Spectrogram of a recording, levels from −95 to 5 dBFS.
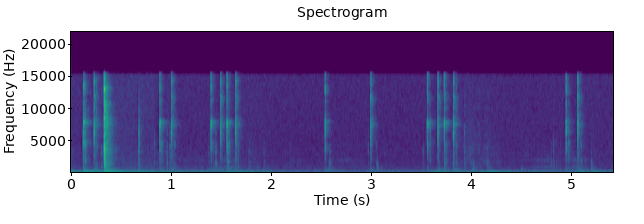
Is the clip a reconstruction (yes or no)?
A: no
